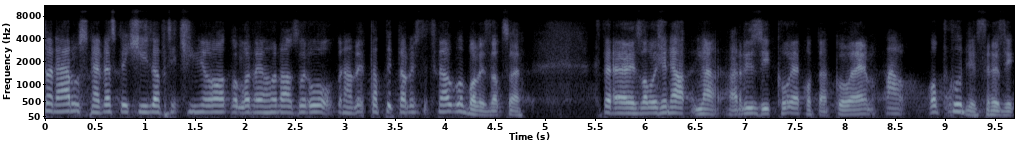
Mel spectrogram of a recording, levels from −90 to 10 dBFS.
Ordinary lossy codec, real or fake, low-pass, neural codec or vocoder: Opus, 16 kbps; fake; 7.2 kHz; codec, 16 kHz, 0.5 kbps, FreqCodec, larger model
